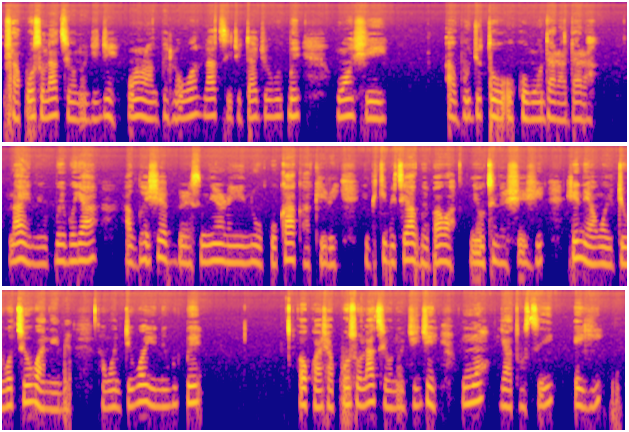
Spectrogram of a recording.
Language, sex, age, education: Yoruba, female, 30-45, tertiary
